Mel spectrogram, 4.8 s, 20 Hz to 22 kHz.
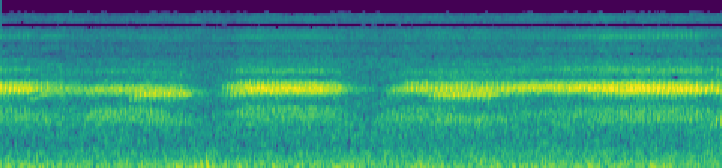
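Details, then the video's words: Gray treefrogs chorusing at night in Houston, Texas, on 28 April 2020; overlapping trilled calls form a steady high buzzing wall, swelling and dipping every second or two. "Gray Tree Frogs Chorus"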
